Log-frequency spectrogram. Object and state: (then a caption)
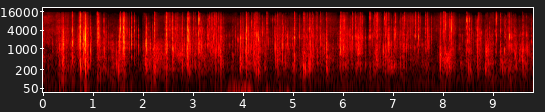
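Glossy magazine paper being crumpled. Hands with long pink nails crumple the pages of an open glossy paper magazine lying flat, pressing them into a pile of crinkled sheets. The dense, crackling crinkles come in quick overlapping bursts for about ten seconds, bright and papery with almost no low end.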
